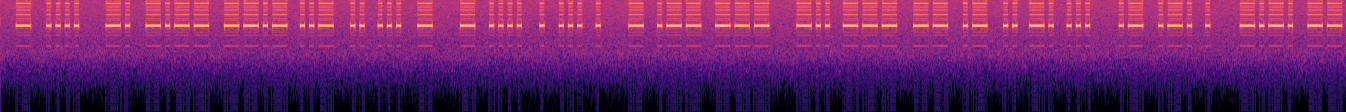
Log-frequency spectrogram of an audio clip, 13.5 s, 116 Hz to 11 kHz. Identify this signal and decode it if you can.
Morse code, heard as a high beeper, hand-sent with a paddle, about 26 wpm, 3850 Hz. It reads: … NYQUIST THESE TWO DOMAINS ARE …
